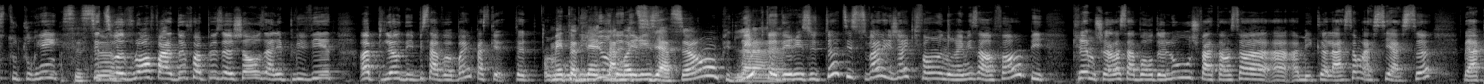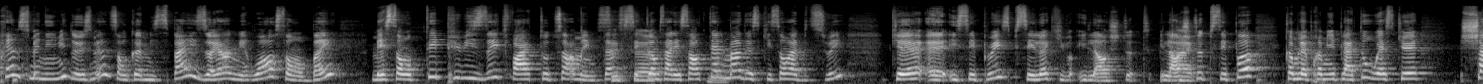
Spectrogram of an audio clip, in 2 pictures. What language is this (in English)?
French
